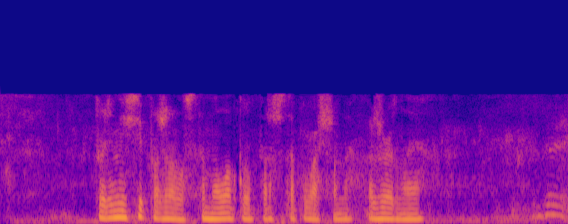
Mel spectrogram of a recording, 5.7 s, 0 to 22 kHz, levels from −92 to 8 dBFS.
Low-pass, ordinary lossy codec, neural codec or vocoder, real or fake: 7.2 kHz; AAC, 16 kbps; codec, 16 kHz, 4 kbps, X-Codec, HuBERT features, trained on LibriSpeech; fake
